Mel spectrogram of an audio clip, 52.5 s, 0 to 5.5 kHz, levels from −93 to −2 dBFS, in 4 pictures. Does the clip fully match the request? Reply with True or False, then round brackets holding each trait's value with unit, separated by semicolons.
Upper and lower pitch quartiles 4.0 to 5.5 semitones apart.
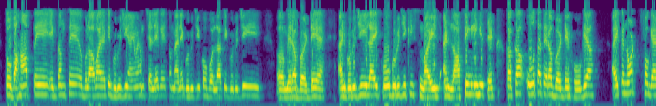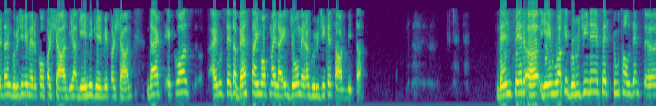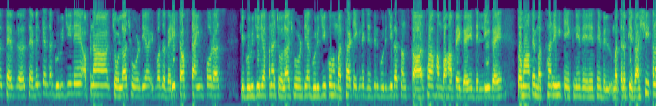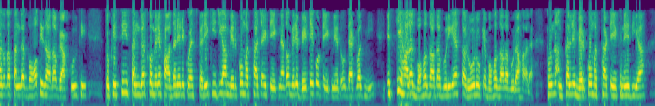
False (3.6 semitones)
